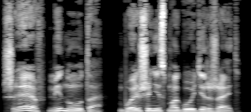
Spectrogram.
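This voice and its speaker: Brief: worn-out surgeon, hoarse and strained, a touch higher and softer, played by a male narrator. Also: unhurried, no echo, clean studio sound. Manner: strained, wheezing, weary. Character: exhausted sweating male field surgeon. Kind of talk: audiobook character voice.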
